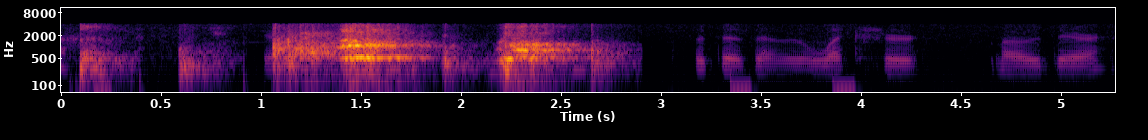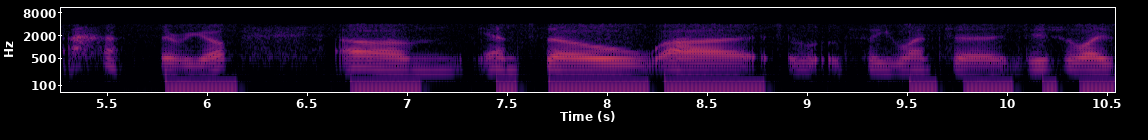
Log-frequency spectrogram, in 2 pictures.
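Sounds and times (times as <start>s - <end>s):
dog barking excitedly in harsh bursts: 1.1s - 2.9s
speech: 5.8s - 10.5s.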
